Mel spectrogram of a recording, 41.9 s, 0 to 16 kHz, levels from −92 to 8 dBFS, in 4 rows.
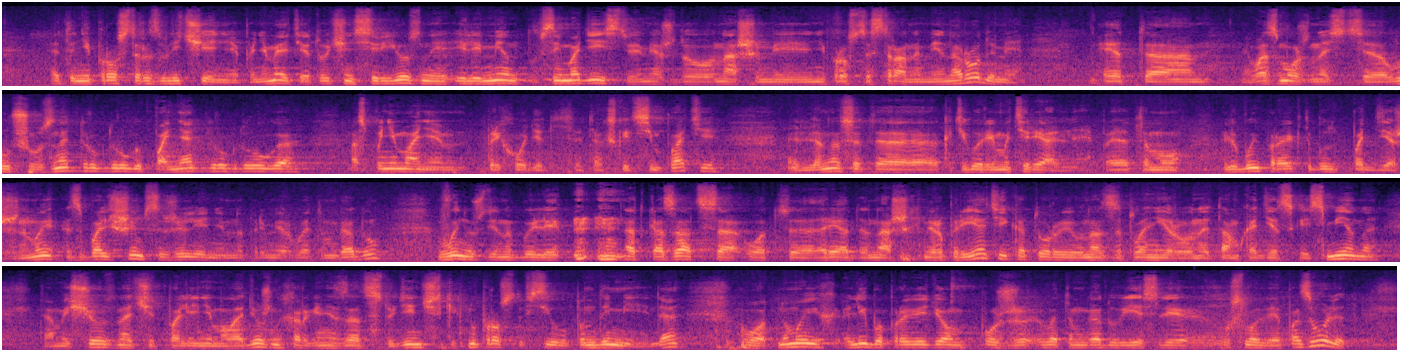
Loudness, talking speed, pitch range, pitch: -16 LUFS, 130 wpm, 105-130 Hz, 120 Hz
